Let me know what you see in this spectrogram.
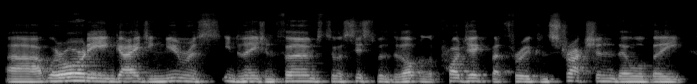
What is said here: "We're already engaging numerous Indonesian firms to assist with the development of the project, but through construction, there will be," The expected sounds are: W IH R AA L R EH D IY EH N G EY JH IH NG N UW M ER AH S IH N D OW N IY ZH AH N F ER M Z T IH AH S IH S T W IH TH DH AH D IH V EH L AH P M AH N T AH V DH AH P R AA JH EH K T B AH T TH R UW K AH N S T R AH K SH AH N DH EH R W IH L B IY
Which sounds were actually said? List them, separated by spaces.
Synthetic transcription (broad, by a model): W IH R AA L R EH D IY EH N G EY JH IH NG N UW M ER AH S IH N D OW N IY ZH AH N F ER M Z T IH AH S IH S T W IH DH AH D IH V EH L AH P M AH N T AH DH AH P R AA JH EH K T B AH T TH R UW K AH N S T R AH K SH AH N DH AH R W IH L B IY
